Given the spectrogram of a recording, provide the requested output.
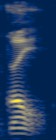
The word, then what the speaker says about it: Grohl: and fighters Nate Mendel I think I said grow last name wrong his Grohl whoopsy my bad sorry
